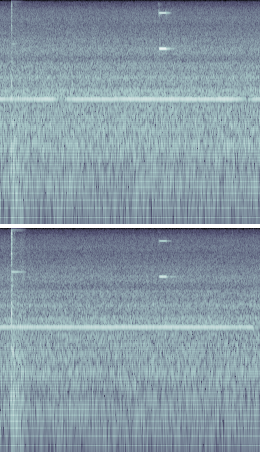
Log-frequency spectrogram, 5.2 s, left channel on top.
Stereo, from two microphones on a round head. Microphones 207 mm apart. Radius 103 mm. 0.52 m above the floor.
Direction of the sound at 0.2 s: 40° right (ahead or behind).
